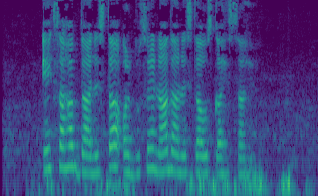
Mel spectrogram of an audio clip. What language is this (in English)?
Urdu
